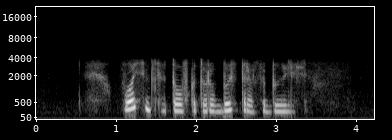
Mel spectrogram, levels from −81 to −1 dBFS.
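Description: Speech runs through the AMR narrowband mobile codec for its whole length. The band is held to about 200 Hz to 3.5 kHz and nothing passes above 3.6 kHz, so the sound is thin and boxed-in. The plainly audible buzzy, synthetic coding damage fits a low rate near 8 kbps. On a spectrogram, energy stops at a flat ceiling around 3.6 kHz with an empty region above, and the low end is thinned below 200 Hz.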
